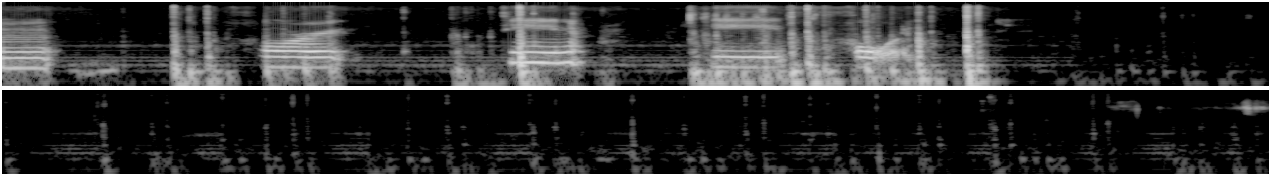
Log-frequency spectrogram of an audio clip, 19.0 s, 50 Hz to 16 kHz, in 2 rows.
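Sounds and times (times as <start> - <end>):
keyboard keystrokes: 3.4 - 4.2, 5.2 - 7.5.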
